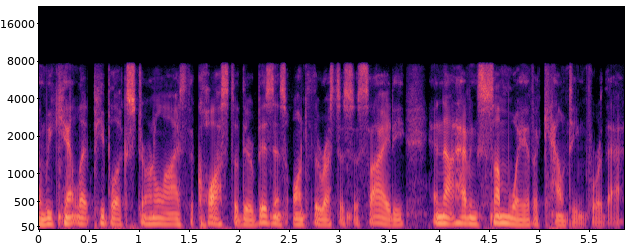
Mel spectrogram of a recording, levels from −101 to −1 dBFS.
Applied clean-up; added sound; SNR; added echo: none; none; none; none.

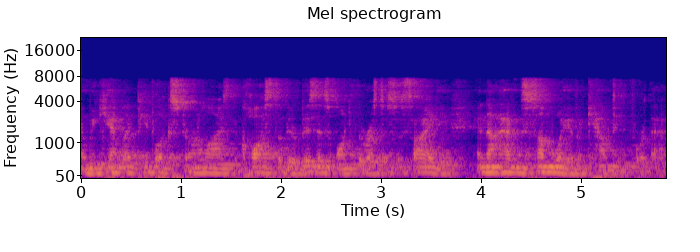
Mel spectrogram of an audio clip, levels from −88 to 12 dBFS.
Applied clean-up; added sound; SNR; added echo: none; none; none; reverberation time 0.6 s.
